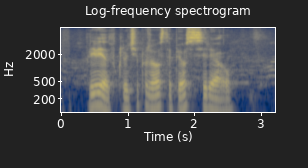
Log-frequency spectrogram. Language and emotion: Russian, neutral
